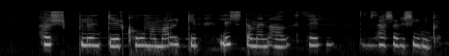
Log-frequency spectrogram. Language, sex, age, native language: Icelandic, female, 11, Icelandic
